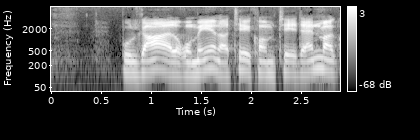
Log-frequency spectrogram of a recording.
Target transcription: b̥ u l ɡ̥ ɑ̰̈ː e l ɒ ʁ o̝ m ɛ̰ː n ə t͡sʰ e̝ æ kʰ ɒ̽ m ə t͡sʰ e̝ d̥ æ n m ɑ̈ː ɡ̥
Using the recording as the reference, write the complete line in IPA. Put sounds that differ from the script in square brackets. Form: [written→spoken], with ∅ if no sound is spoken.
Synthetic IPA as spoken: b̥ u l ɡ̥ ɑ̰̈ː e l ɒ ʁ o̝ m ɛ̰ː n [ə→ɐ] t͡sʰ e̝ æ kʰ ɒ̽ m ə t͡sʰ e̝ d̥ æ n m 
